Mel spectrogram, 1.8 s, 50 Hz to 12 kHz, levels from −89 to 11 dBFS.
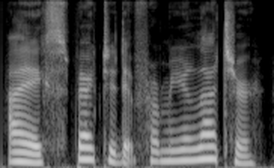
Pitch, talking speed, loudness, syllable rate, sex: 195 Hz, 195 wpm, -16 LUFS, 5.4 syllables/s, female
